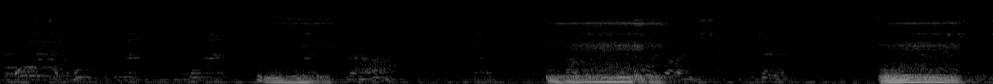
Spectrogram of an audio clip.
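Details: Sleeping Labrador Retriever puppy snoring: three loud, low rumbling snores about three seconds apart, around 20 breaths a minute, with quieter breathing between.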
